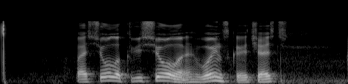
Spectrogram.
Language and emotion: Russian, neutral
